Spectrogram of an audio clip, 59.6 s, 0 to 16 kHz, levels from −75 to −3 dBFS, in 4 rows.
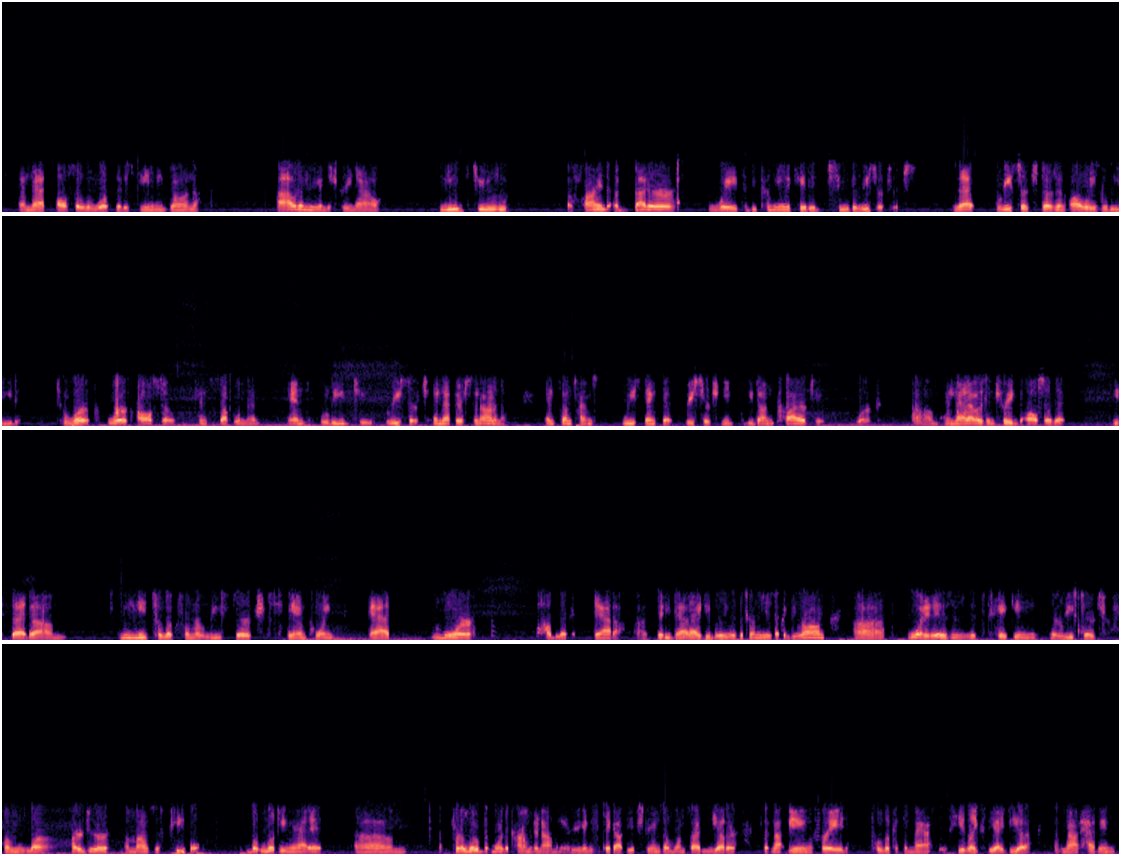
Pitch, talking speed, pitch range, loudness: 100 Hz, 150 wpm, 90-110 Hz, -24 LUFS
